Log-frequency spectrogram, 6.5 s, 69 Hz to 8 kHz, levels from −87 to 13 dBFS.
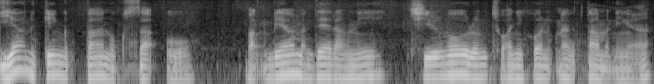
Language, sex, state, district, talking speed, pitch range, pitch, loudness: Garo, male, Meghalaya, West Garo Hills, 100 wpm, 95-110 Hz, 100 Hz, -17 LUFS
